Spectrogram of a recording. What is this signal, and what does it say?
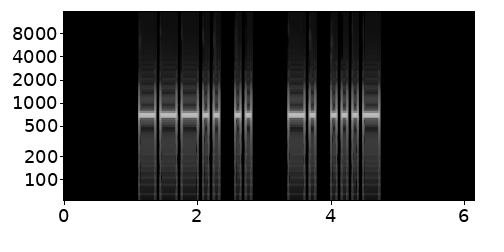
Morse code, heard as a keyed tone, about 15 wpm, 700 Hz. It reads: 8I NV
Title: Winter Field Day Exchanges Encore 15wpm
